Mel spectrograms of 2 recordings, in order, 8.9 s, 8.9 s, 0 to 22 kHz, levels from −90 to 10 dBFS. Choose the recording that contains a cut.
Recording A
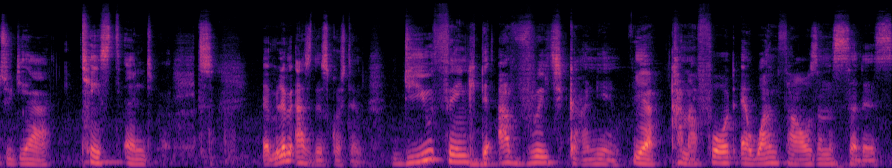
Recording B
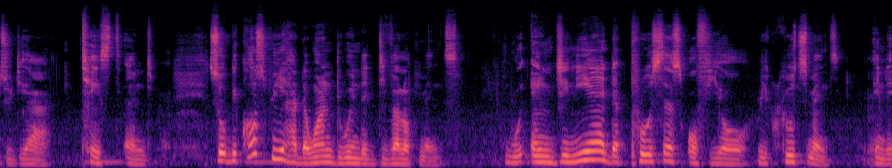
A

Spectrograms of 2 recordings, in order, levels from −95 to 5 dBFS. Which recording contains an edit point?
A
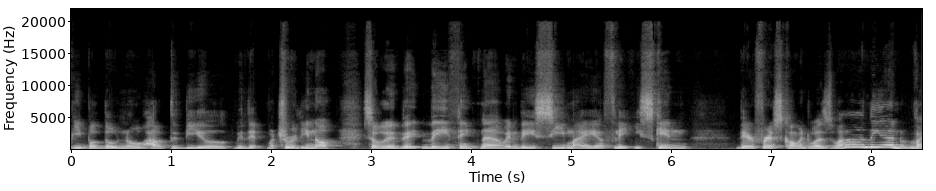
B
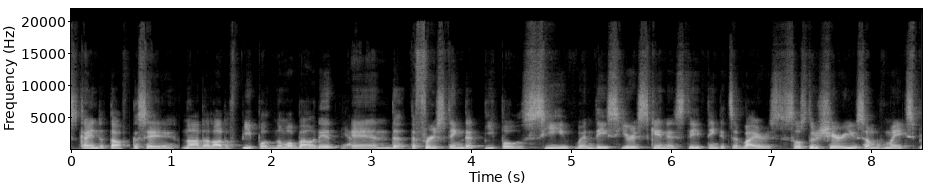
B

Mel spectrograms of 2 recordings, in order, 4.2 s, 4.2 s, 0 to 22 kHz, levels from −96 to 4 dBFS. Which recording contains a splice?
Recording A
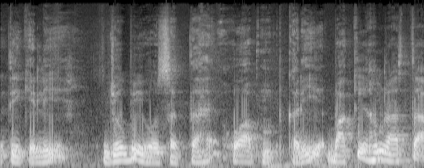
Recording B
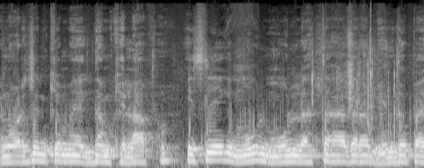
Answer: B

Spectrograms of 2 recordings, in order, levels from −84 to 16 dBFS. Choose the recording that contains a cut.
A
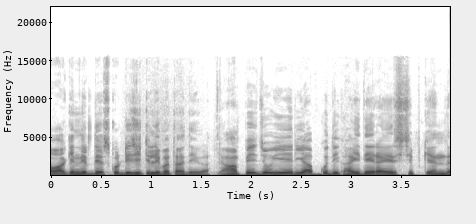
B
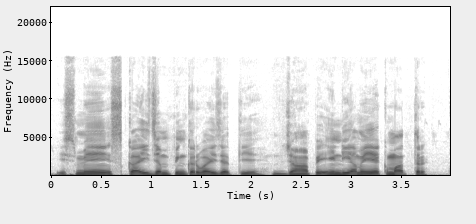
A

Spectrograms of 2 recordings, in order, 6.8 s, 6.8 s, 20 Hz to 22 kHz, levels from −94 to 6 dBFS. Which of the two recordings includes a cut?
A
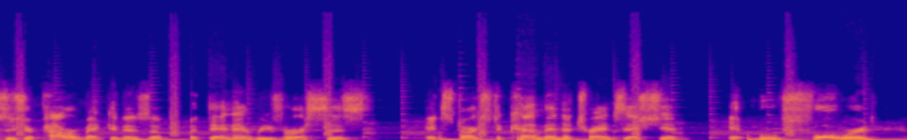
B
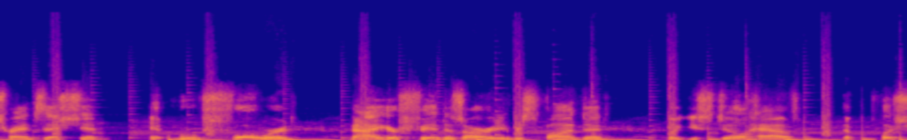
A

